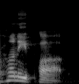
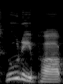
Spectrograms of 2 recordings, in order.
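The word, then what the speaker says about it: HuniePop: pronunciation of honey pop is it hoonie pop or honey pop please we've had my friend and i had a debate about this what is it and he responds back and he says people who pronounce our game name as hoonie pop are the reason that isis wants to kill us i feel bad about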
